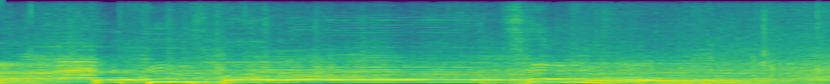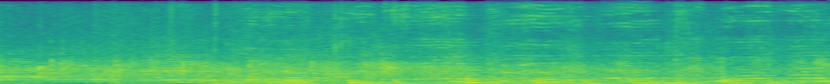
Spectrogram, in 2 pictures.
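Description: A ring announcer's long drawn-out call over the PA, held on one pitch and then falling away about three seconds in. It gives way to music with a steady beat and crowd cheering.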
